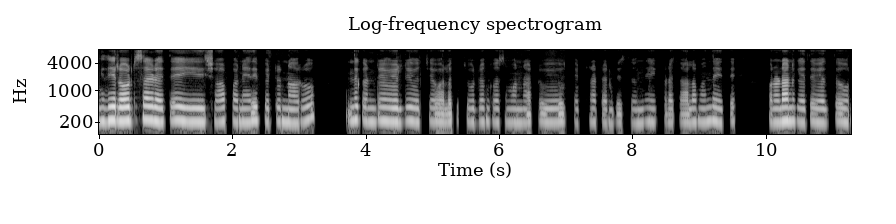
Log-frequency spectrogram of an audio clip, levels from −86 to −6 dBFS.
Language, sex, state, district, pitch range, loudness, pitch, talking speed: Telugu, female, Andhra Pradesh, Chittoor, 195-210 Hz, -28 LUFS, 205 Hz, 120 wpm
